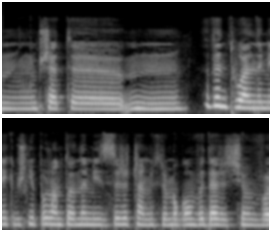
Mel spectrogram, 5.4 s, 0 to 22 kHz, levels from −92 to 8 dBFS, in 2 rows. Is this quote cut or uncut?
cut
